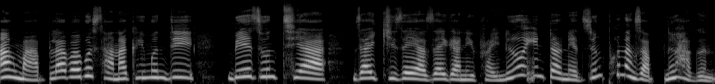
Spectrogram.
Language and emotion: Bodo, surprised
